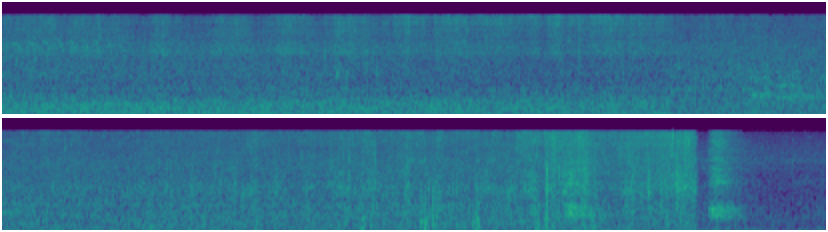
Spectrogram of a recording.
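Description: Steady outdoor background noise in an open field, with faint ticking through the first half. In the last few seconds a run of louder, closer clicks and knocks.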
